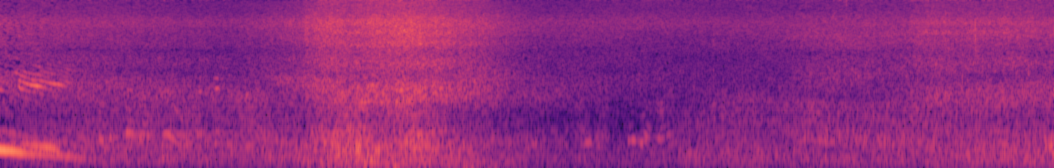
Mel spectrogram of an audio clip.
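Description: Ocean surf rolls onto the beach at San Juan, La Union, a steady roar that swells to a crashing surge midway, with heavy wind buffeting the microphone and a brief voice at the start.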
